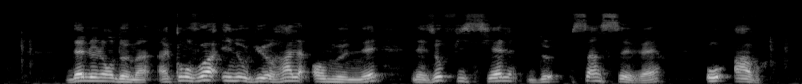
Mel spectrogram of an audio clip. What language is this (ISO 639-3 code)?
fra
